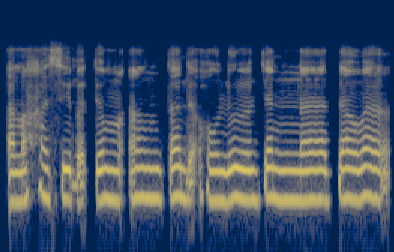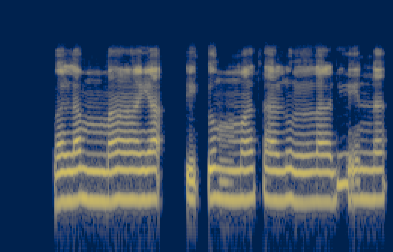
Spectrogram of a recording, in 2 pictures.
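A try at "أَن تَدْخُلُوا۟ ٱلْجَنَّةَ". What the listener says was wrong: Panjang pendeknya ada yang keliru. Nah, ang tadkhulul jannata nunnya fathah, nggak ada alif, nggak boleh panjang. Am hasibtum an tadkhulul jannata walam ma ya'tikum.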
